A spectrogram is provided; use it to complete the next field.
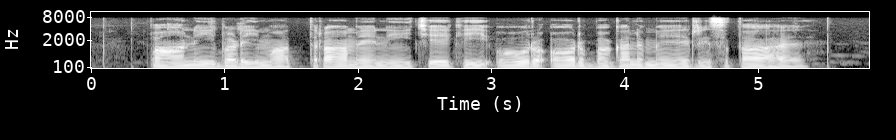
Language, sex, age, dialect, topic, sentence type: Hindi, male, 25-30, Kanauji Braj Bhasha, agriculture, statement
